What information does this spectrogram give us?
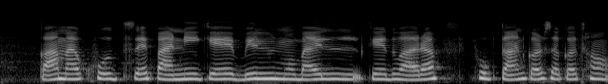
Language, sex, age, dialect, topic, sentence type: Chhattisgarhi, female, 18-24, Central, banking, question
